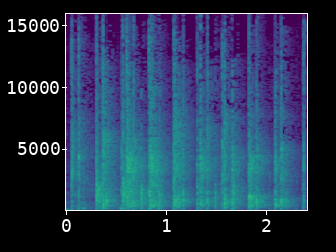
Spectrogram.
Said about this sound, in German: Also 3 zu 2 für die Mein Würfelkorn. Applaus für den Sieger.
